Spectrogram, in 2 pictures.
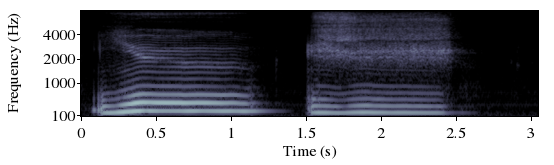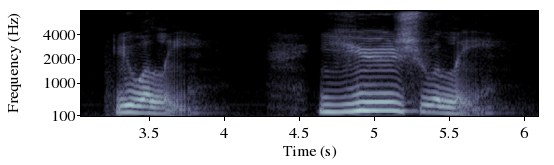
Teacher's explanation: pay attention to the way that I said usually with that y sound and the zh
